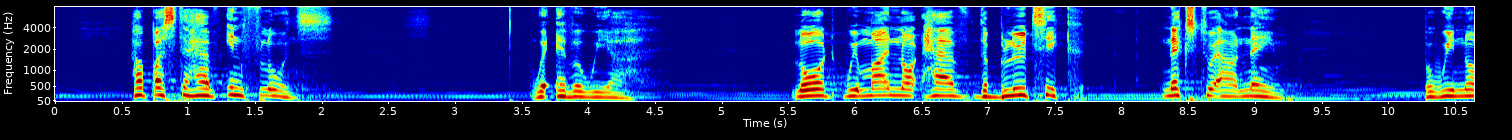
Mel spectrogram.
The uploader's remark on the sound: This sermon was recorded at Revive Church.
